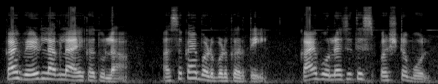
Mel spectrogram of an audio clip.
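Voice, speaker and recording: A woman voicing an angry, scornful middle-aged husband who shouts at his wife and daughter. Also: medium pitch, very animated, fairly quick, a little hiss or hum.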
